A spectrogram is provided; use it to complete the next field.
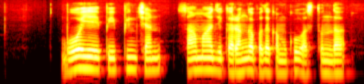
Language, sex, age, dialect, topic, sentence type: Telugu, male, 41-45, Southern, banking, question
